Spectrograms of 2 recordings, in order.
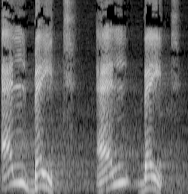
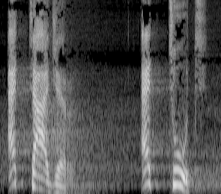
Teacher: الهمزة والباء حرفان قمريان اللام تظهر وياهم، بينما التاء حرف شمسي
